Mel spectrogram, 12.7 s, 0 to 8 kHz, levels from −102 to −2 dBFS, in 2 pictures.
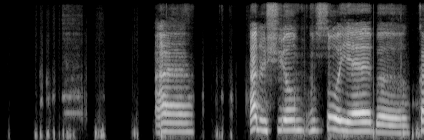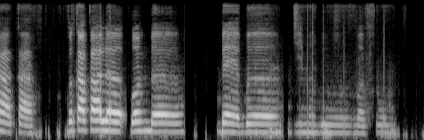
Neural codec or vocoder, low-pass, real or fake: codec, 16 kHz, 16 kbps, FreqCodec, smaller model; 7.2 kHz; fake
